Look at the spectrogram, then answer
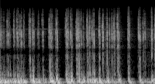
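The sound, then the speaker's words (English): A new deck of cards being shuffled: a steady run of crisp, papery flutters and clicks in quick bursts, fairly loud, with brief pauses between riffles and no voices. “He's shuffling them right now. Shuffle the cards, because, you know, we got to get some good ones here.”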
